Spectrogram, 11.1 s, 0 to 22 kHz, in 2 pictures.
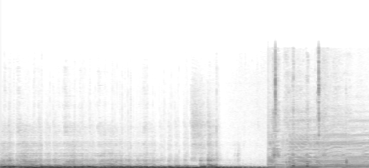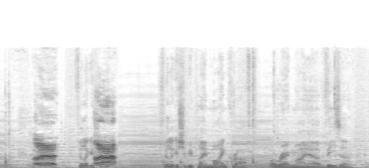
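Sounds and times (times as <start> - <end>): bass and guitar heavy riff: 4.0 - 11.0.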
